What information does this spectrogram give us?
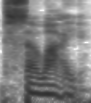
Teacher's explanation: So 跟 I 之间添加一个 W 音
